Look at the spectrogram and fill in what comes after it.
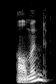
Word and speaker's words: almond: Almond? – No. – Almond? – No. It's almond. The L is silent.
